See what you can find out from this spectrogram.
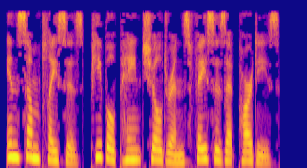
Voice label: fast; assessment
